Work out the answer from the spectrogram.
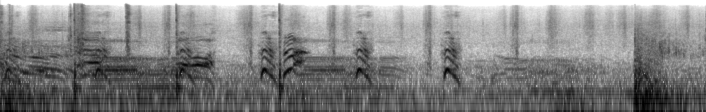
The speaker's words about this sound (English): Come on, shoot him. Shooting with the shotgun.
